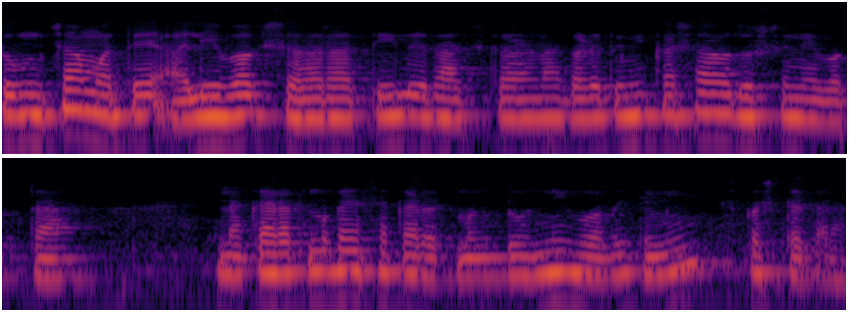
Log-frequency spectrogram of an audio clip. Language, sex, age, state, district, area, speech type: Marathi, male, 60+, Maharashtra, Raigad, rural, spontaneous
